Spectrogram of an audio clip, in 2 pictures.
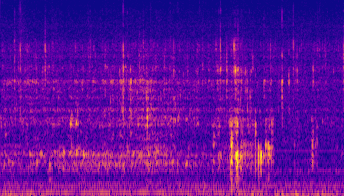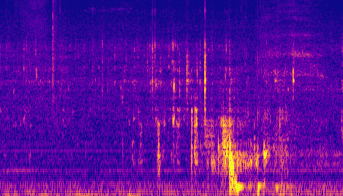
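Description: A snorkeler's slow breathing through his snorkel, heard from an underwater camera over a steady low water rumble, with two louder breaths about three and seven seconds in. The breaths are paced to bring his heart rate down after diving.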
